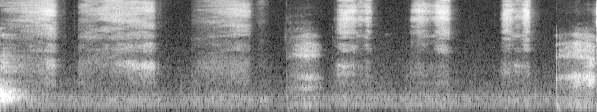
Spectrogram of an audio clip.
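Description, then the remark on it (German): A pen scratches across paper in a series of quick, close strokes, some long and sweeping, others short and choppy, with brief pauses between them and no voices. “Und das ist, ui, ich glaube, der Stift läuft aus. Kann ich vielleicht eine Serviette haben?”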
